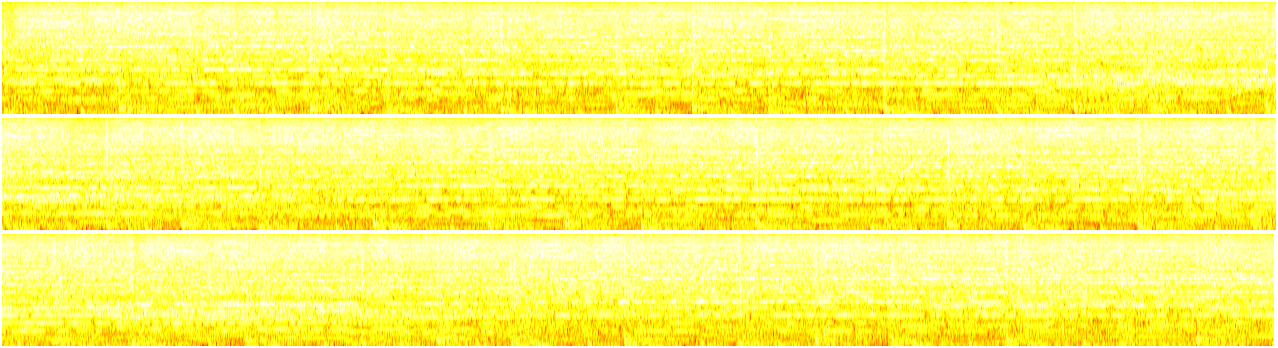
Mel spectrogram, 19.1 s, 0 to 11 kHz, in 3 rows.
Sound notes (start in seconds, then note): 0.1 uplifting, rock music; 5.4 crowd cheering; 12.6 crowd cheering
